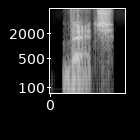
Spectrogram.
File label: "vetch", British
